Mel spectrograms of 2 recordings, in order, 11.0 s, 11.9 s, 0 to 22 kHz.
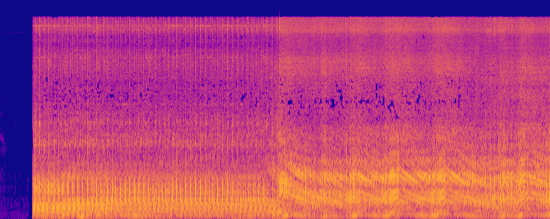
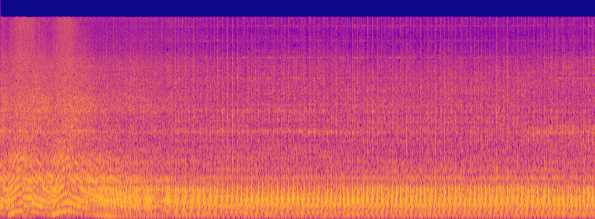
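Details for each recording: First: McCulloch 790 MC101 chainsaw with high idle, during first cut: screams at high speed, then the note drops and wavers under load; bogging, owner suspects leaning out, cause unconfirmed. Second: McCulloch 790 MC101 chainsaw, rebuilt with an ignition chip, bar and chain just fitted: a couple of quick blips then a steady even two-stroke idle, slightly lower with chain on, held smoothly until shut off. Normal idle.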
